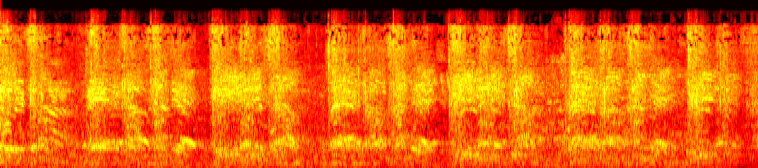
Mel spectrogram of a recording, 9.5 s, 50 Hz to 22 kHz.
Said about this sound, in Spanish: la provincia de Cádiz, la concentración fue en la Tacita de Plata, donde se reunieron, según la delegación del gobierno, unas 3.800 personas cifra que dobla el Partido Popular hasta llegar a 7.000 asistentes. Y este era el sonido de la manifestación.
